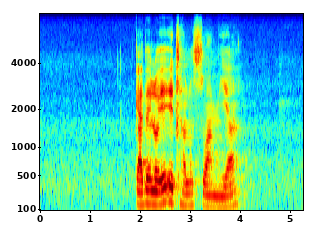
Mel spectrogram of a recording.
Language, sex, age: Tswana, male, 23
